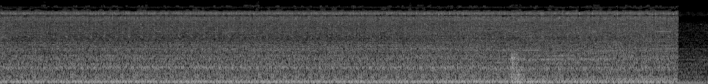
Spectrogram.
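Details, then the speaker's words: 2013 Chevrolet Caprice PPV, 6.0-litre V8, cheap rescue car just revived: even, steady idle with a smooth low rumble; nothing untoward smelt in the exhaust, no weird noises, bumps or knocks, so a healthy normal idle. "i might have won on this one guy that's that six liter v8 burn away i don't smell anything untoward in the exhaust i don't hear any weird noises or bumps or knocks"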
